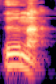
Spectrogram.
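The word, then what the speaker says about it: 음악: So umak isn't pronounced ak. It's pronounced umak. The first syllable is and the second one, ma, umak.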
